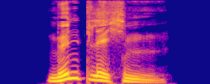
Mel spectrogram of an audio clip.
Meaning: strong dative masculine/neuter singular of mündlich
- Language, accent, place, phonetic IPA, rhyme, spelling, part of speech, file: German, Germany, Berlin, [ˈmʏntˌlɪçm̩], -ʏntlɪçm̩, mündlichem, adjective, De-mündlichem.ogg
